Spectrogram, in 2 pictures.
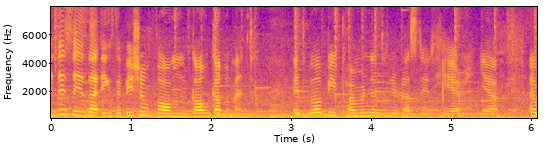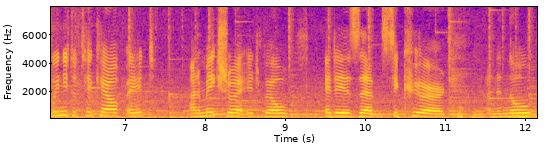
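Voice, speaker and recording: A woman's voice: fairly high pitch, steady tone, music in the background. A woman from Shanxi speaking English with a Mandarin accent, explaining a site with frequent restarts and fillers. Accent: Mandarin Chinese. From Shanxi, China. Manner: halting, self-correcting tour explanation. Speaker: hostel staff guide.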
